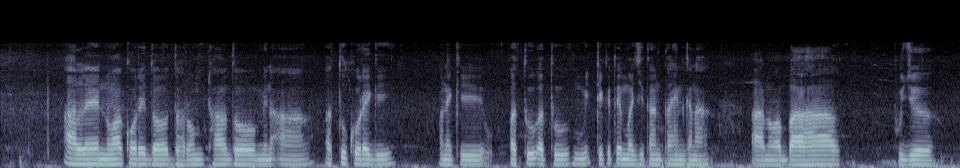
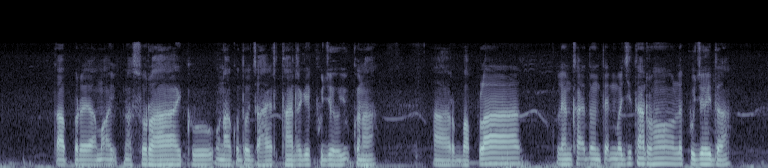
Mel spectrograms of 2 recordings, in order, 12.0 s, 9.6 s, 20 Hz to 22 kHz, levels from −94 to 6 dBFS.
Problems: constant background noise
